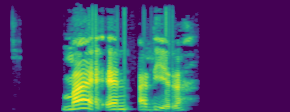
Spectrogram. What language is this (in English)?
Luo (Kenya and Tanzania)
